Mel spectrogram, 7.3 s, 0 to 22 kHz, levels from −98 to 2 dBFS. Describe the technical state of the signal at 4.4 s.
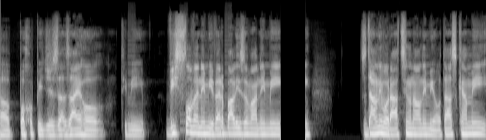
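At 4.4 s the speech is in the middle of a rebuffering stall. The sound drops to silence at 4.19 s and stays silent until 4.58 s. The player has run out of downloaded audio and halts until more data arrives. When playback resumes, it picks up exactly where it stopped. No speech is skipped. The gap simply inserts about 0.38 s of dead air, so the clip runs that much longer.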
